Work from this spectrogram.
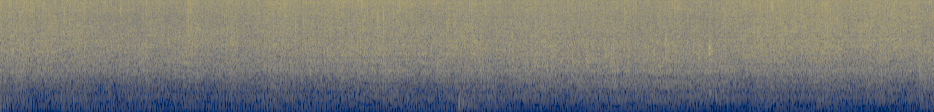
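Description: Squid sizzles steadily in black bean sauce in a stir-fry pan with a thickening juice. It makes a continuous, even hiss at moderate loudness and carries on alone without talk.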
